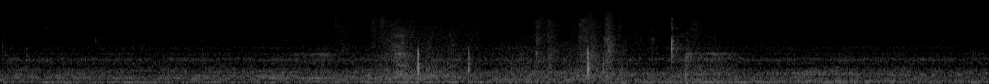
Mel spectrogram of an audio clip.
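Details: Quiet indoor room hum with a few faint clicks and soft rustles, and no bark or other animal call.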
